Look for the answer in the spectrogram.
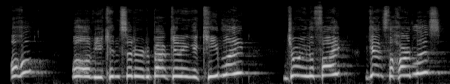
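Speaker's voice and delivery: very high falsetto cartoon mouse; squeaky recruiting pitch with little chuckle; Mickey. Mouse recruits for the fight against the Heartless, squeaky falsetto. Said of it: "Gosh, Mickey".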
